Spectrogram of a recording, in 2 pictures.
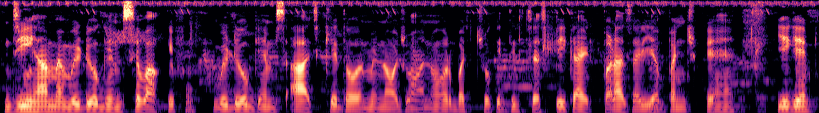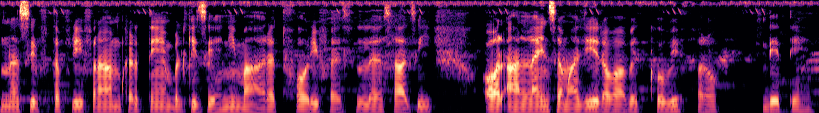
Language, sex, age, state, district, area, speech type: Urdu, male, 18-30, Uttar Pradesh, Azamgarh, rural, spontaneous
